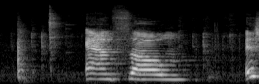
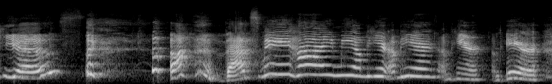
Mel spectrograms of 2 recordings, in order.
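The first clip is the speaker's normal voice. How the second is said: high, loud burst of giddy excitement; excited recognition; 10 semitones higher, 3 dB louder than usual. Retold or imitated. Viewer answering the video that describes her, giddy and excited. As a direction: call out eagerly to be counted, half laughing.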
